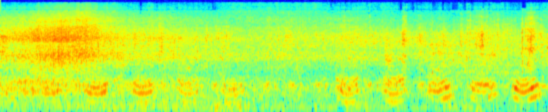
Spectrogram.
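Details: A group of California sea lions on coastal rocks at La Jolla, California, gives hoarse, harmonic growls and barks, overlapping and repeated in quick succession.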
